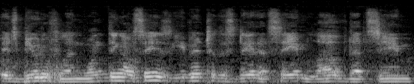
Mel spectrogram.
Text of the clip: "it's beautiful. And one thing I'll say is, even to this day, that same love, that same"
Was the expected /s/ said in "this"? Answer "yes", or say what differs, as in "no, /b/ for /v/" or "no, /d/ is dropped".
yes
